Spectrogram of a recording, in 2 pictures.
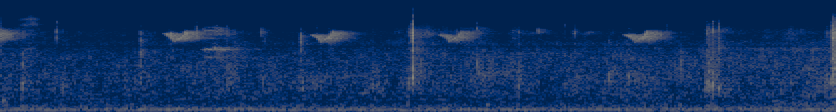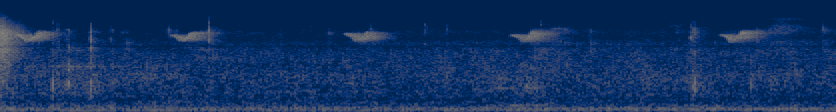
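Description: A small bird chirping over and over, one short high chirp about every one and a half to two seconds, with a few short crackles, the loudest about eight seconds in.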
